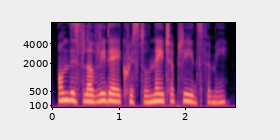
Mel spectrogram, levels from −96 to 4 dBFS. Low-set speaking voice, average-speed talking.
No: medium, 185 Hz; average, 195 wpm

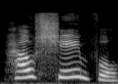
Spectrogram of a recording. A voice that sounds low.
No: very high, 285 Hz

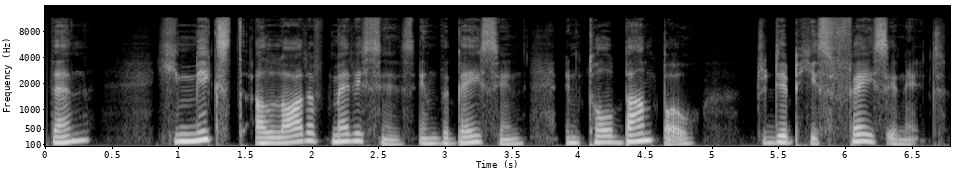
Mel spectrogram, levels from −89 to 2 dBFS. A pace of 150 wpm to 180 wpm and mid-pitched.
Yes: average, 170 wpm; medium, 155 Hz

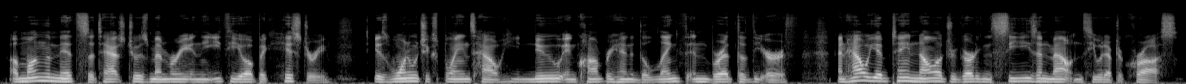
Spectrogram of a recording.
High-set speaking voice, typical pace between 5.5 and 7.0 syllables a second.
No: low, 125 Hz; 5.9 syllables/s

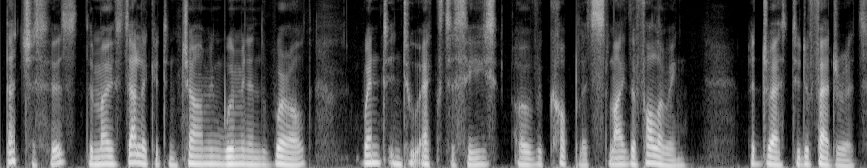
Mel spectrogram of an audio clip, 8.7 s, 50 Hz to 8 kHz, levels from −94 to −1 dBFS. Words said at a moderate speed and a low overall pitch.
Yes: average, 150 wpm; low, 120 Hz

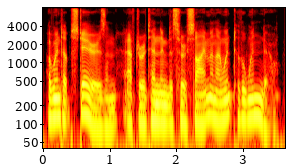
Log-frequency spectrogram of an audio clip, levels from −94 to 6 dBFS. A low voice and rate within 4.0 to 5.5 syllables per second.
No: low, 110 Hz; 6.0 syllables/s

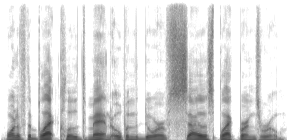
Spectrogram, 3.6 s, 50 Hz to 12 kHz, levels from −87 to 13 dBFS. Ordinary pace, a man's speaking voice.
No: fast, 215 wpm; male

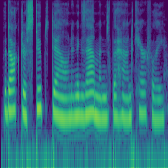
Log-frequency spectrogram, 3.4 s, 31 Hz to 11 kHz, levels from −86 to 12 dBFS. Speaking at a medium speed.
Yes: average, 160 wpm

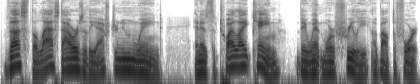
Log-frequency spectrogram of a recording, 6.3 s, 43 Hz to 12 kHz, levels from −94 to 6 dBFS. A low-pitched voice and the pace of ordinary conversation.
Yes: low, 105 Hz; average, 190 wpm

